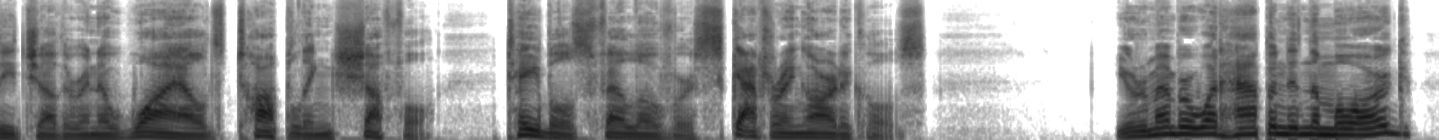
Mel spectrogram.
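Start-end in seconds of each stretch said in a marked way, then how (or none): 5.6-7.1 high, loud, rapid question; urgent reasoning. Acted. Victim reminds his attacker mid-struggle, urgent. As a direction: fire the question off urgently, pitched up. McClure argues during the struggle.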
